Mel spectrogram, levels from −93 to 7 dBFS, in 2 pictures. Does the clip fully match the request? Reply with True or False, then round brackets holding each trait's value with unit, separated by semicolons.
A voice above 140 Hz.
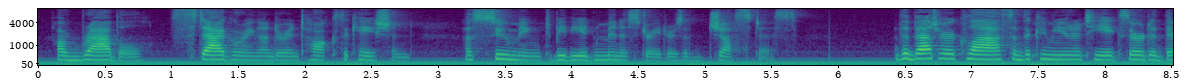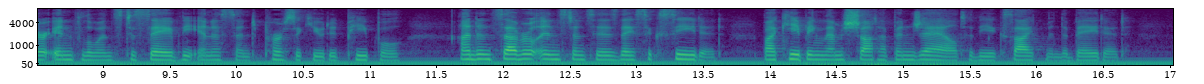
True (185 Hz)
